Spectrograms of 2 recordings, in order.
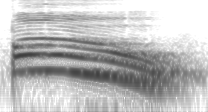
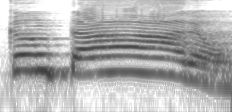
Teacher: Toda a pronúncia, o som ele sai parte pela boca, parte pelo nariz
